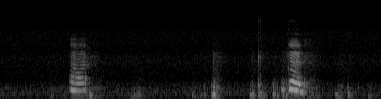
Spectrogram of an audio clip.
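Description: A young boy speaks briefly and softly, close to a microphone.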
